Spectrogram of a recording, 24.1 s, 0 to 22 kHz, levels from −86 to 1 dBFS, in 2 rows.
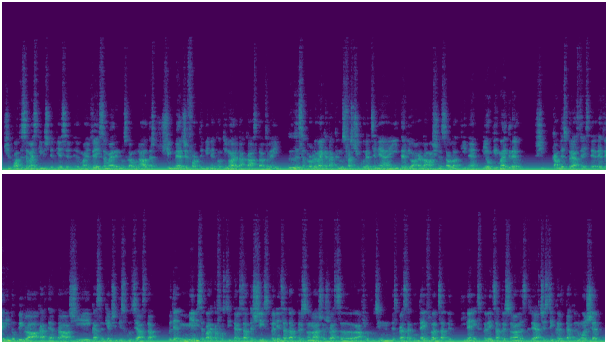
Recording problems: off-mic speech; far
room echo; slight; dies away in 0.3 s
electrical hum; noticeable; throughout; 50 Hz, 10 dB below the speech

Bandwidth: 17.5 kHz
